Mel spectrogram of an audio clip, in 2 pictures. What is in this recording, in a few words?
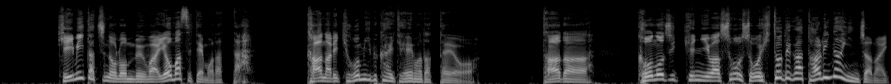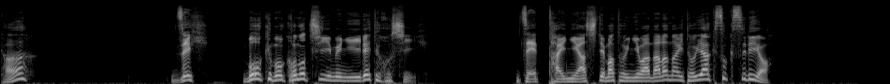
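scholar, Japanese; 学者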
